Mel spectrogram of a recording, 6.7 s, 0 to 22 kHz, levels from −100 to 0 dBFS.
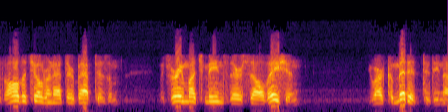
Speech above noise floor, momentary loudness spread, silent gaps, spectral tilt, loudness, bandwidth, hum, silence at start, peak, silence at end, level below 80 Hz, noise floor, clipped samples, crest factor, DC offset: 50 dB; 15 LU; none; -5.5 dB/octave; -16 LUFS; 7.6 kHz; none; 0.05 s; -4 dBFS; 0 s; -64 dBFS; -66 dBFS; under 0.1%; 14 dB; under 0.1%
